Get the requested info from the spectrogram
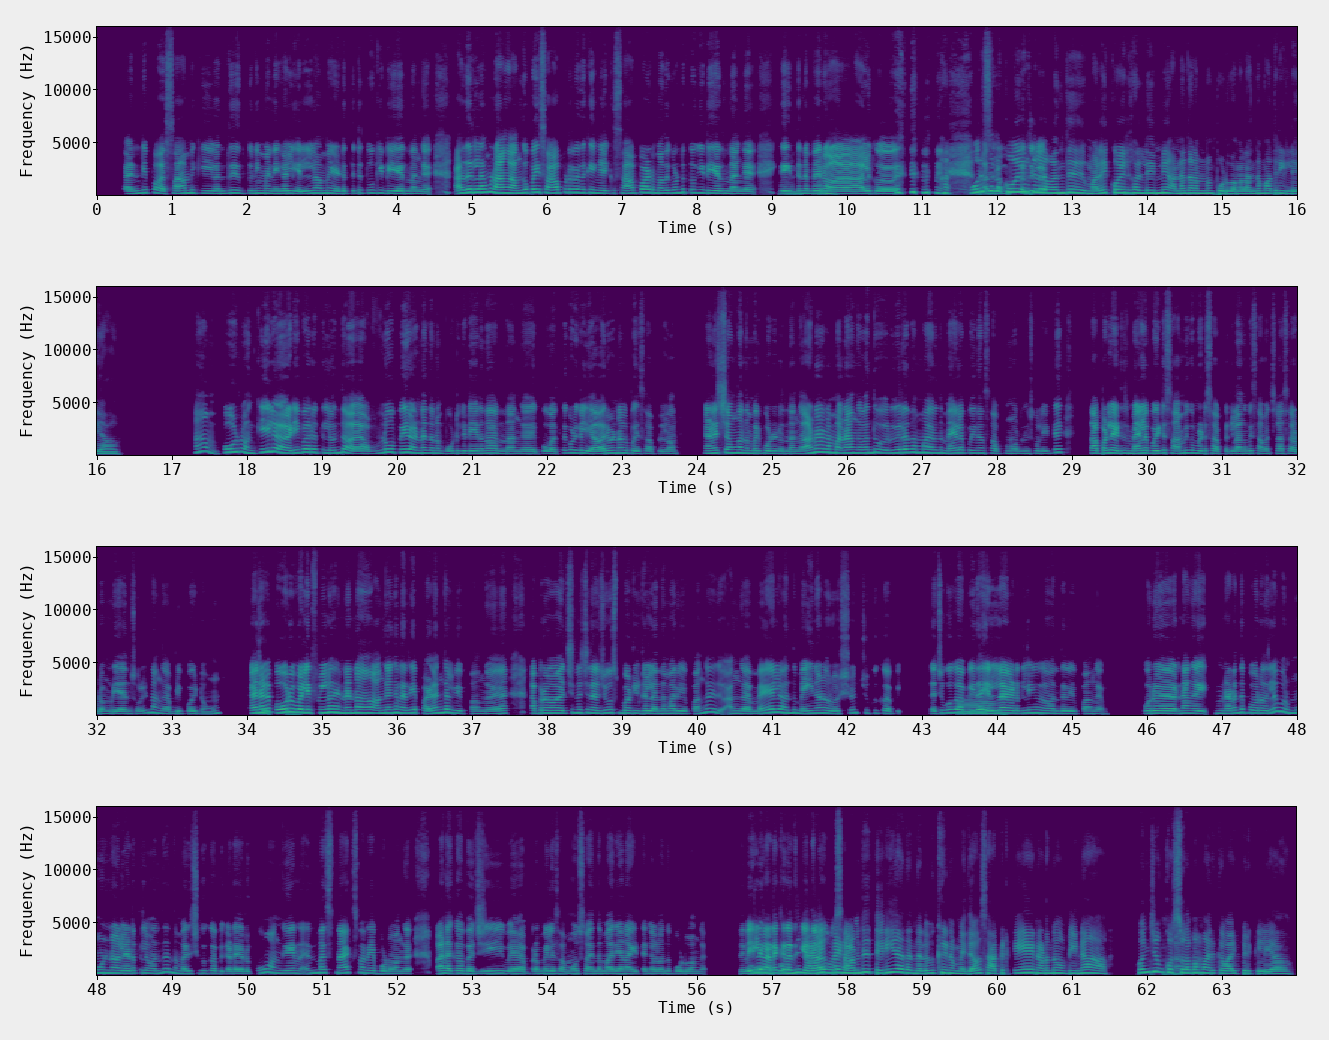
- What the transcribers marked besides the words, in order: unintelligible speech; laugh
- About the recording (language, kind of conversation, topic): Tamil, podcast, ஒரு நினைவில் பதிந்த மலைநடை அனுபவத்தைப் பற்றி சொல்ல முடியுமா?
